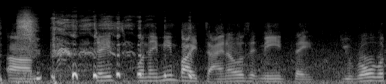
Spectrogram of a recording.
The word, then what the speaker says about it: dyno: They call it a dino. I don't know why they call it a dino, but that's the term for it.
